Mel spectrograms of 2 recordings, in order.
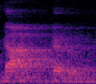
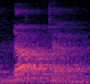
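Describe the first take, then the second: First: It is said with a Telugu accent. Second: It is said with an English accent. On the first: The speaker calls it wrong. "What is pronounced in Telugu?" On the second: The speaker calls it right. "According to that rules"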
